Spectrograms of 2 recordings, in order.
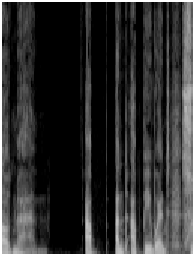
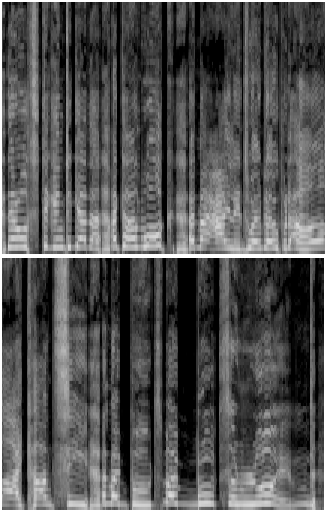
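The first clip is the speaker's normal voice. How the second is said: high, loud, anguished screeching; angry scream; 5 dB louder, slower than usual. A narrator's reading. Centipede finding himself glued up with paint, angry scream. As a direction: screech each complaint in outrage. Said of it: "The centipede screamed with anger".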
